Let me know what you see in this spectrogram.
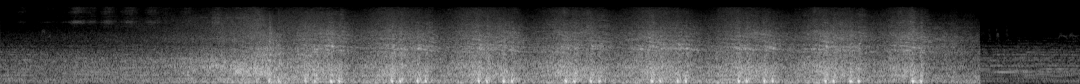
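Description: Electric locomotive-hauled passenger train passing through a station at speed: a rising rumble as it approaches, then a steady clickety-clack of wheels over rail joints in regular pairs as the coaches go by. It cuts off suddenly near the end.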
